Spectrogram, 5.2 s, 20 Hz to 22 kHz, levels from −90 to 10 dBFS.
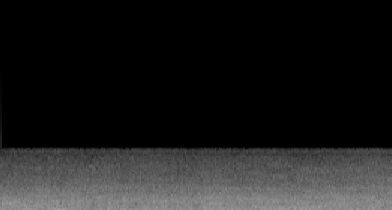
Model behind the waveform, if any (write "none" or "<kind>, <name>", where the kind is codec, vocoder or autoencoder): codec, SNAC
